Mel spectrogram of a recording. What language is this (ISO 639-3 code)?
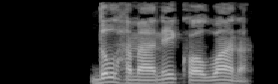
ckb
